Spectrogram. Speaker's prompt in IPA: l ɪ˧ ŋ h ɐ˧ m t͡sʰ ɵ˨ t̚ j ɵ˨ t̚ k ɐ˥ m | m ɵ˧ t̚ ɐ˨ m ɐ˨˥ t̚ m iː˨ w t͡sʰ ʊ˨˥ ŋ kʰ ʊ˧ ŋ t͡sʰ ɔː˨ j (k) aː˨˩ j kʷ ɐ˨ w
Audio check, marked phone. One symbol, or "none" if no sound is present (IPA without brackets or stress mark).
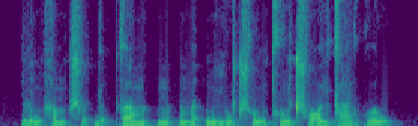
k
